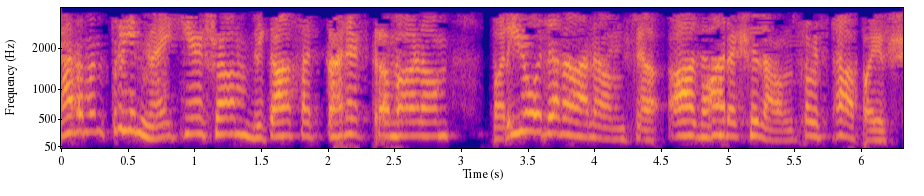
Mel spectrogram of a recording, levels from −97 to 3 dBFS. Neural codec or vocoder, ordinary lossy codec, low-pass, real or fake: codec, 24 kHz, 1.5 kbps, HILCodec; MP3, 16 kbps; 3.6 kHz; fake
